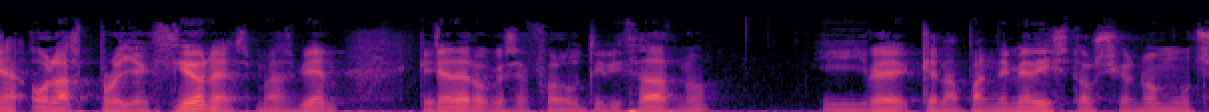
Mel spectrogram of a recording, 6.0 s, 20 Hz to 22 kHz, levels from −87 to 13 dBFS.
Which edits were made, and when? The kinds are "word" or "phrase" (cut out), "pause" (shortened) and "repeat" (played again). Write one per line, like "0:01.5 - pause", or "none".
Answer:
0:02.2 - phrase
0:04.3 - word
